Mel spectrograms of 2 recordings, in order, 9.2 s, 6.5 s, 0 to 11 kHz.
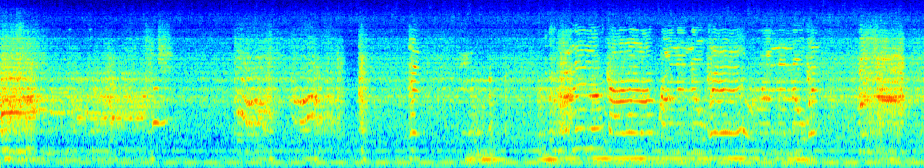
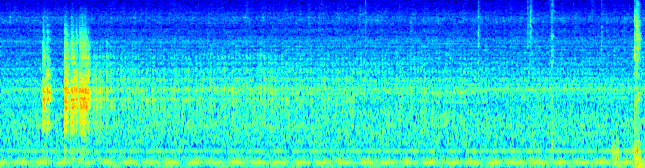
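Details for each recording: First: RCA 2-XF-91 radio on FM after fixing the chassis/frame ground connection: clean music plays steadily with no crackle or hiss bursts; normal FM reception. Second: RCA model 2-XF-91 tube radio under repair, fitted with a 50C5 output tube: low steady hum with faint buzz under quiet hiss; owner blames noise from a nearby dehumidifier and a switching power supply, interference.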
